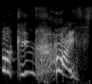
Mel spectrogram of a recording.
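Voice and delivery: very high, loud, shrill outburst. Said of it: "Sorry I'm so loud".

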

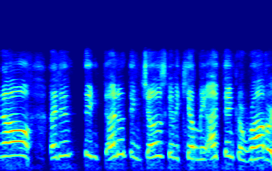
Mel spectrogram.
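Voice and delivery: mock tearful, weepy pleading, very high-pitched. Retelling own childhood words explaining to mom, imitating own past crying. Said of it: "with tears running down my face to explain to my mom".

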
